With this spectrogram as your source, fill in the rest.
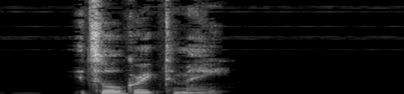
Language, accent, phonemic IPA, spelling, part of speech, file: English, Australia, /ɪts ˌɔːl ˈɡɹiːk tə ˌmiː/, it's all Greek to me, phrase, En-au-it's all Greek to me.ogg
- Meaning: I don't understand any of it; it makes no sense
